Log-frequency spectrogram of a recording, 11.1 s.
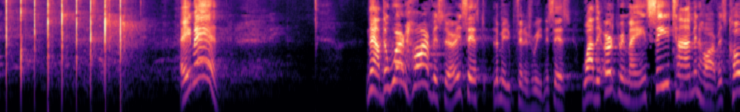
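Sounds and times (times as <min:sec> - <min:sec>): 
audience clapping: 0:00.0 - 0:02.2
speech: 0:02.7 - 0:03.4, 0:05.5 - 0:11.1.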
